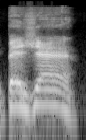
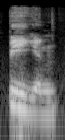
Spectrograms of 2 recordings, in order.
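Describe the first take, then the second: First: The surname is pronounced the Canadian way. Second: The surname is pronounced the local, non-Canadian way. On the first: This is how people in Canada say it. "in Canada. If we were in Saint George, Canada, they'd say Bégin" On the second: This is how it is said where he lives. "but in, it's vegan"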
